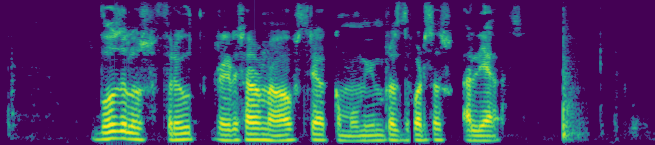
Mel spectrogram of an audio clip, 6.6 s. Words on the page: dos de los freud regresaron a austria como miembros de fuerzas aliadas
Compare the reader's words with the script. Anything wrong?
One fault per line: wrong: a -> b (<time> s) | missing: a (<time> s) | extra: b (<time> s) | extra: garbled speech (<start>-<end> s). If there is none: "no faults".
no faults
